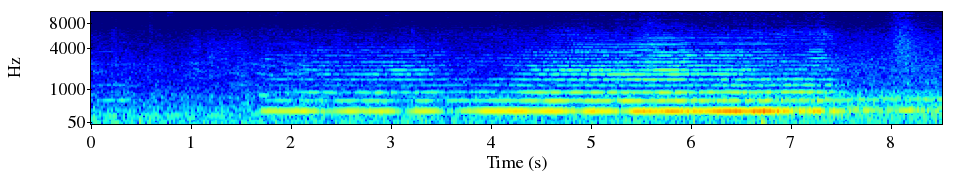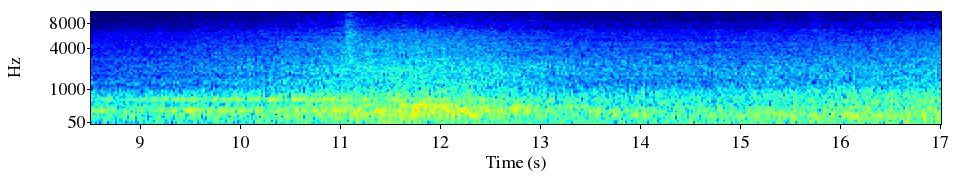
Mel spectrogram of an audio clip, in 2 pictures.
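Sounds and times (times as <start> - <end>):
trains rumbling: 0.0 - 17.0
train horn: 1.5 - 13.6.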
